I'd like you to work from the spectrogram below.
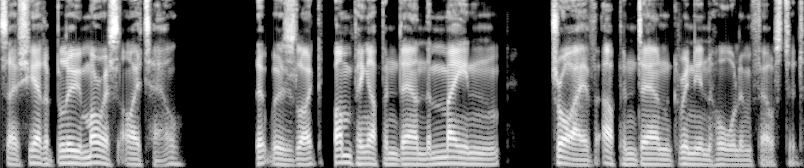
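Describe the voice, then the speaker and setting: In a very clean recording with a silent background, a man speaks slowly and flatly in a monotone at a fairly low pitch, the sound dry and close with no echo. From Essex, England (Chelmsford). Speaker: travel designer. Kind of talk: casual chat.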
